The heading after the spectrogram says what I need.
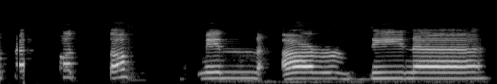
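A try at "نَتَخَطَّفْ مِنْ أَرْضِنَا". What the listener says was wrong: Fa-nya nggak bisa ya? Tof, keluar udara. Tof.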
